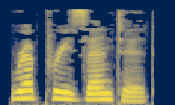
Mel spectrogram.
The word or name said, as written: represented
